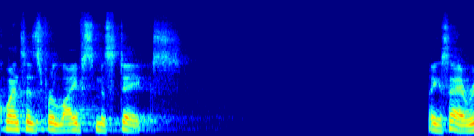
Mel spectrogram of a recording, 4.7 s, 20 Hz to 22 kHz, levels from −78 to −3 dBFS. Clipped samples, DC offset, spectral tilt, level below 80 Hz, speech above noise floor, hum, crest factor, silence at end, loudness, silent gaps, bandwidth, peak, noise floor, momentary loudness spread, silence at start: under 0.1%; under 0.1%; -5 dB/octave; -86 dBFS; over 60 dB; none; 18 dB; 0 s; -32 LUFS; 3.57-4.28 s; 16 kHz; -16 dBFS; under -90 dBFS; 14 LU; 0 s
